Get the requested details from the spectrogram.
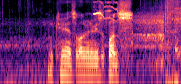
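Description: A monster snarls and shrieks.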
